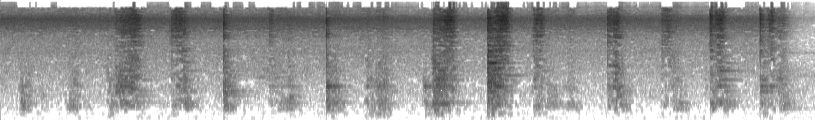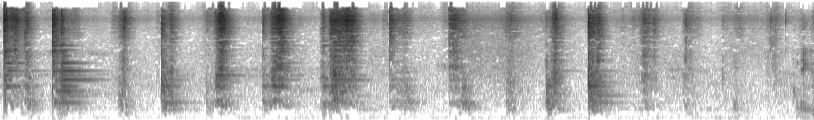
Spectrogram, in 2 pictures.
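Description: A spoon stirs and scrapes halwa roasting in a pan, with repeated rhythmic scraping strokes over a soft sizzle and occasional metallic clinks, close and fairly loud, with no talking.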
